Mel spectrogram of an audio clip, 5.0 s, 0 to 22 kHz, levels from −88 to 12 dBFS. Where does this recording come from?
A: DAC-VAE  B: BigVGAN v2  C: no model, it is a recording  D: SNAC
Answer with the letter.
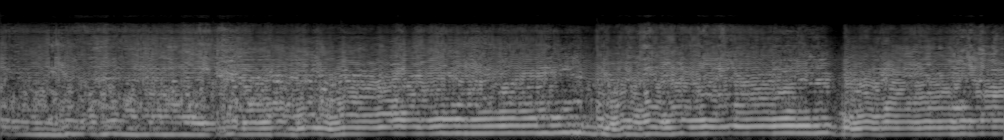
B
